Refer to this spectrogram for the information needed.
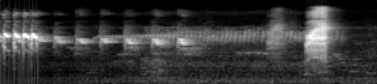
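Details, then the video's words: Grey-cheeked bulbul long rolling song used as a lure: a quick burst of high notes, then a run of clear whistles about four per second, ending with a harsh, noisy burst. "TEMBAKAN JENGGOT LOKAL NGEROL PANJANG"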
